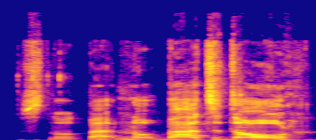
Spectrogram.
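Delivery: high, loud, badly put-on foreign accent on It's not bad; terrible accent. Shown as a demonstration. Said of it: "It's my terrible accent".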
